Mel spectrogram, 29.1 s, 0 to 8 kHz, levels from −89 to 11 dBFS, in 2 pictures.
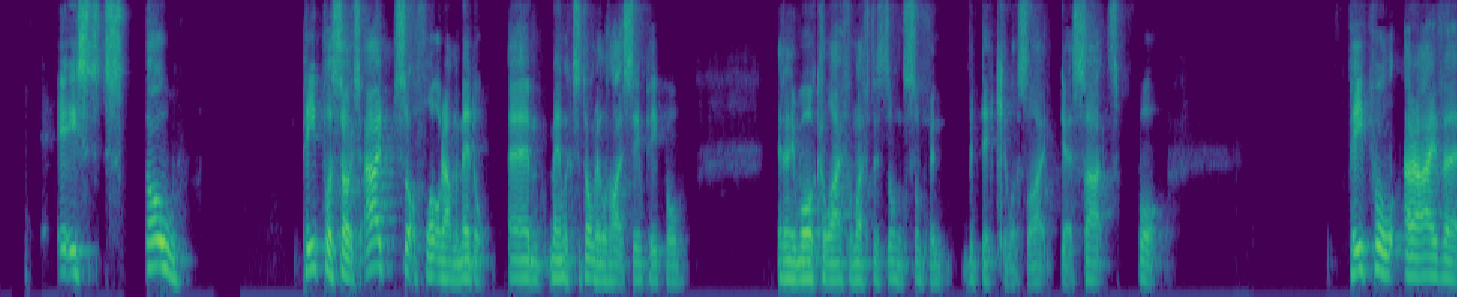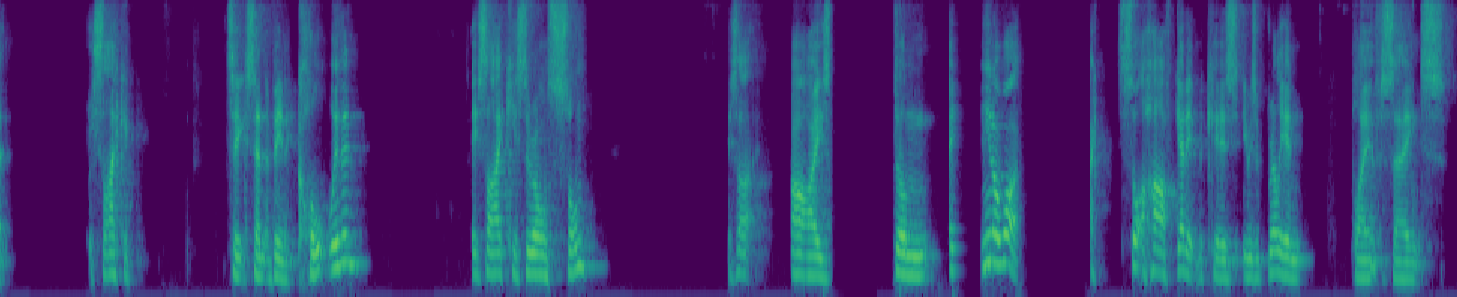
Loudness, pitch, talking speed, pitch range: -23 LUFS, 140 Hz, 165 wpm, 125-170 Hz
